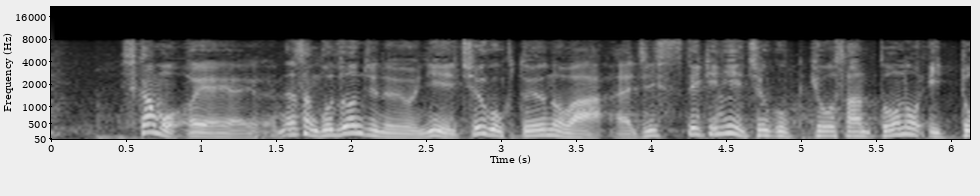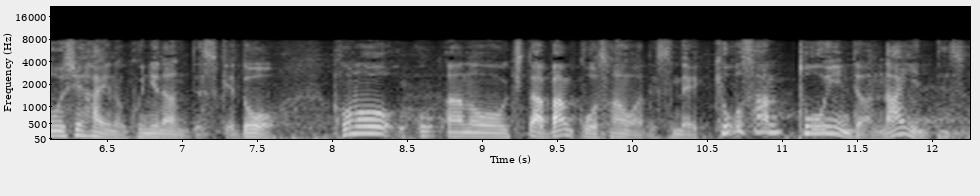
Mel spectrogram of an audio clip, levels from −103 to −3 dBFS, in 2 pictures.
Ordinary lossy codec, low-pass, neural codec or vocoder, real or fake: none; none; codec, 16 kHz, 4 kbps, X-Codec, WavLM features, trained on Multilingual LibriSpeech; fake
